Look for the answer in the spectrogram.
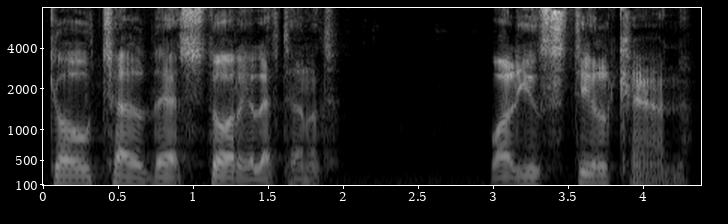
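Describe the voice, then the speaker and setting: An actor playing a stern, menacing Soviet commanding officer in a dramatic game cutscene, threatening and commanding. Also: male voice, on the low side, slow, creaky, fairly bright tone, full character voice. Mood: cold, threatening.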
